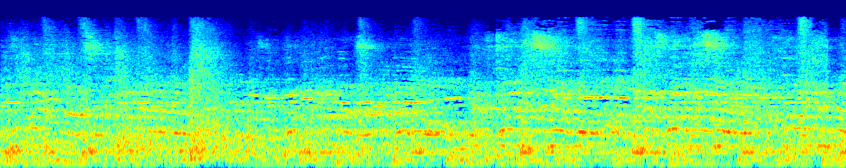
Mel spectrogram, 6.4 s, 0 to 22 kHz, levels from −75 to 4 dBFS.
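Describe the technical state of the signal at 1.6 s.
At 1.6 s the signal is intact, with no audible fault at that moment.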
